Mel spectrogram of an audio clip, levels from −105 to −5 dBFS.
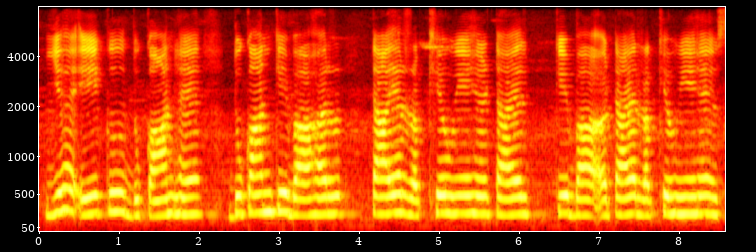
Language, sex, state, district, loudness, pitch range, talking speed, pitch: Hindi, female, Uttar Pradesh, Muzaffarnagar, -18 LUFS, 220-240 Hz, 140 wpm, 235 Hz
